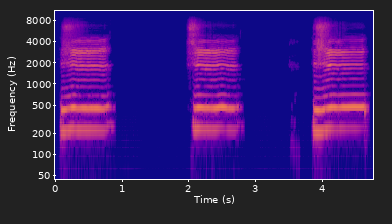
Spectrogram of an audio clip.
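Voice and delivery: 르 held level as a buzzy curled r; retroflex ri. Shown as a demonstration. Teacher models the sound, long retroflex 르. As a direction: curl the tongue back and sustain 르. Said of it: "이렇게 읽어주실 수 있어야".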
